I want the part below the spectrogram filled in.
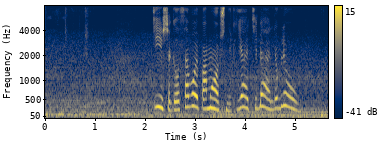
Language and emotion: Russian, positive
